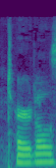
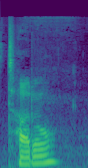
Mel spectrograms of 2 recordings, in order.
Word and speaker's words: Tuttle: I've heard it pronounced turtle sometimes, but it's Tuttle with a T.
